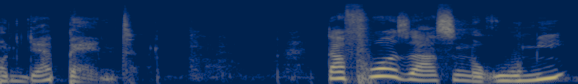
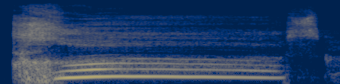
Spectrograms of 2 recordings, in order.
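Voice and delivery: amazed whisper; 8 semitones higher than usual. A narrator's reading.

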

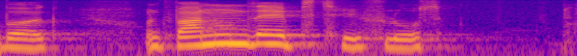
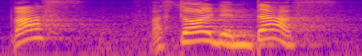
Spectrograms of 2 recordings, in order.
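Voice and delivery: louder, indignant questioning; 5 semitones higher, 7 dB louder than usual. A narrator's reading. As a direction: snap back, starting high and loud. Angry owner challenges the children. (empört und laut nachgefragt)

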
